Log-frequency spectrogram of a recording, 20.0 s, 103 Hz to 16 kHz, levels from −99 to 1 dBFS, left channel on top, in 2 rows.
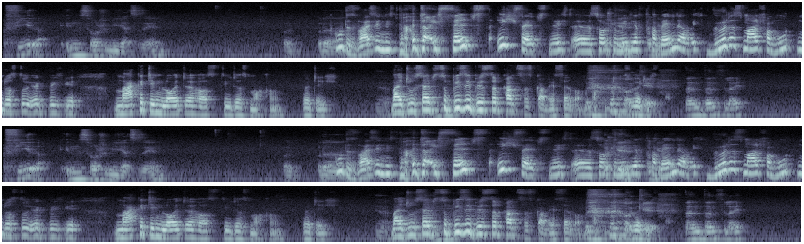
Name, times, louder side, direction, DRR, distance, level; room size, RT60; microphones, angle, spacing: voice 1, 0.0-2.1 3.5-4.4 7.5-8.3 14.7-14.9 15.3-15.7 17.3-19.2, right 1 dB, 55° right, 3.9 m, -37 dB
voice 2, 4.2-7.9 8.2-10.9 11.4-13.5 13.8-14.1 14.9-17.2 17.9-18.0, left 3 dB, 45° left, 0.9 m, -24 dB
8.5 x 8.2 x 3.1 m
head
